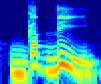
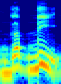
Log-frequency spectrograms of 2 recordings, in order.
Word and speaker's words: गद्दी: देना है है कि सेम अक्षर यदि उसी का आधा हो और फिर उसी का पूरा हो तो उस अक्षर के उच्चारण पर जोर दिया जाता है जैसे ग आधा द फिर पूरा द में ऐसे बड़ी की मात्रा कैसे पढ़ेंगे गद्दी गद्दी गद्दी नहीं गद्दी इस तरीके से ठीक है तो बुद्धि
